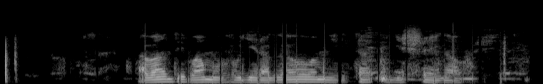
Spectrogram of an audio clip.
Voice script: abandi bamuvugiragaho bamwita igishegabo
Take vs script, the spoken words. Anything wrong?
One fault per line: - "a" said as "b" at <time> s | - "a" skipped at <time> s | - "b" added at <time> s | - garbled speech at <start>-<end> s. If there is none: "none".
none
